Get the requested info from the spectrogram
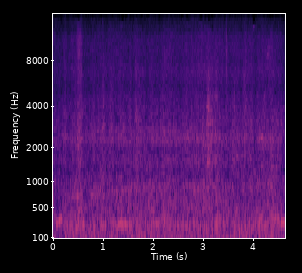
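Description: Kita-Osaka Kyuko 9000 series subway train running through the tunnel, heard from inside the car behind the driver's cab: a steady, loud rumble of wheels on rail mixed with air-conditioning noise.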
